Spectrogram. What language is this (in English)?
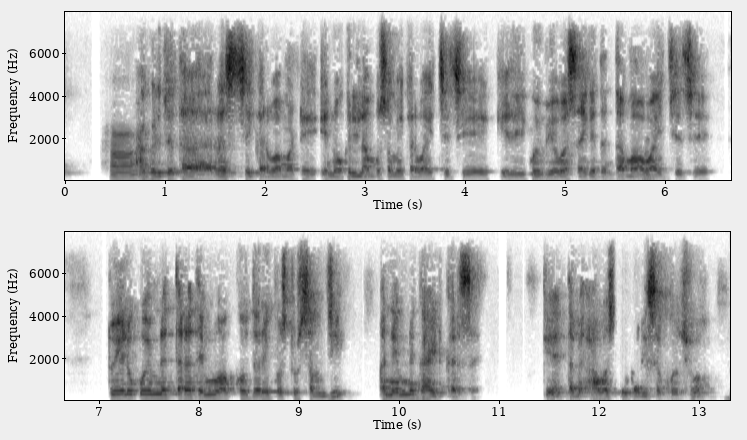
Gujarati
